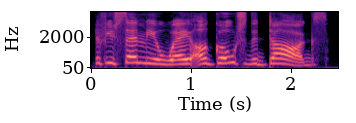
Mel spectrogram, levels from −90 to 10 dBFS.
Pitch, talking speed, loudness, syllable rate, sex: 250 Hz, 245 wpm, -15 LUFS, 4.7 syllables/s, female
